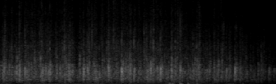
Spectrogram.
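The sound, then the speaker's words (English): Sustained applause from an audience after a talk at the Greenbelt Festival, a dense, steady patter of many hands clapping at an even level throughout, with no voices standing out. “Round of applause.”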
